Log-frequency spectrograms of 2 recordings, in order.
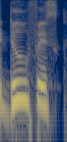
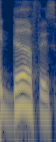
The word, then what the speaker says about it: Duffus: then um Jamila Duffus I want to say it's spelled it's d-u-f-f-u-s I don't want to say doofus because that's what it looked like but it's I'm gonna say Duff is but she from Kingston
